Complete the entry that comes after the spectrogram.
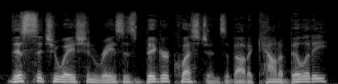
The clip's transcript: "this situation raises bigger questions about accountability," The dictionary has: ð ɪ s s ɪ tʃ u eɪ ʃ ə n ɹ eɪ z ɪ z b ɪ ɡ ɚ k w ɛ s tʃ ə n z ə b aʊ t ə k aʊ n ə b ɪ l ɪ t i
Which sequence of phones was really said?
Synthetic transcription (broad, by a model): ð ɪ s s ɪ tʃ u eɪ ʃ ə n ɹ eɪ z ɪ z b ɪ ɡ ɚ k w ɛ s tʃ ə n z ə b aʊ t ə k aʊ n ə b ɪ l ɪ t i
